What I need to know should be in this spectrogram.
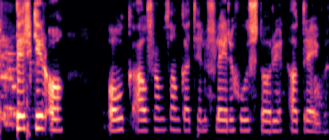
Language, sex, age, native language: Icelandic, female, 18-19, Polish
